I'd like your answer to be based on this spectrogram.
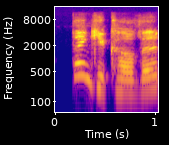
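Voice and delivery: TV-ad announcer voice. Showing how he jokes about it with someone, in a commercial voice. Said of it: "almost like in a commercial voice".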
